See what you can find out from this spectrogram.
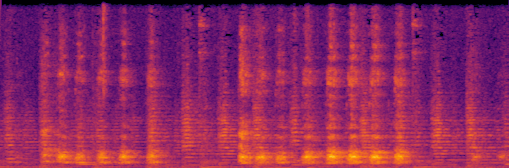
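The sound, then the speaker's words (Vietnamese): Dog barking in a rapid, irregular run of many sharp barks, some bunched into quick bursts, loud and steady with no talk. “Ngay sau đó là tiếng chó sủa lên nhấm nhặng.”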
